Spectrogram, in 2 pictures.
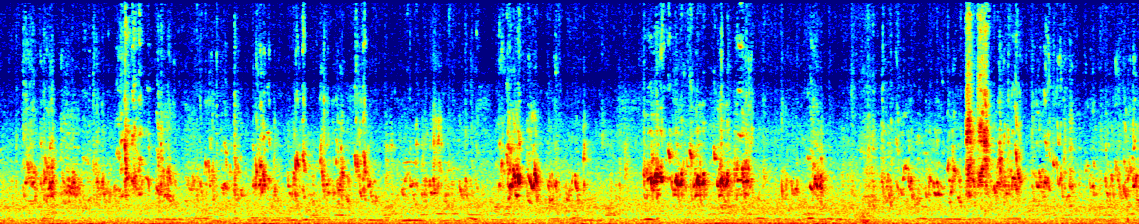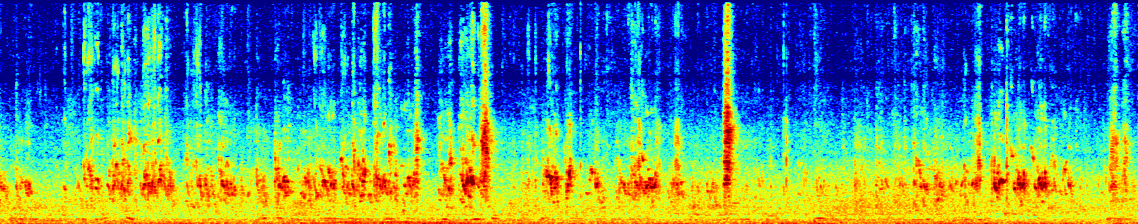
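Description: Small birds chirping busily and repeatedly, with a few sharp clicks or taps in between.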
